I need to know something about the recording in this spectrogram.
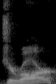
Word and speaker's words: Giroir: Admiral Brett Giroir, I believe is the way you pronounce his name. It's not Samuel Girard.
